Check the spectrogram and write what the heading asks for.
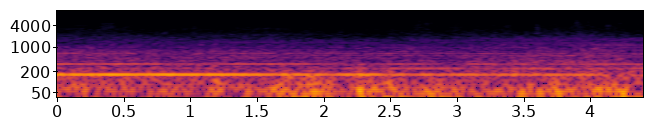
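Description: A boat's engine droning at a steady pitch, fading away near the end, with wind rumbling on the microphone.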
